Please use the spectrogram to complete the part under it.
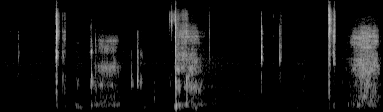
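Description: Wire cutters snip with sharp clicks.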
